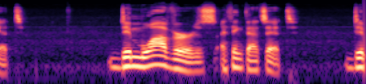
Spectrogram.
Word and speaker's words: De Moivre's: The next word is De Moivre's theorem. De Moivre's theorem, or Demoivre's. That seems like the better way to say it. De Moivre's, I think that's it.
